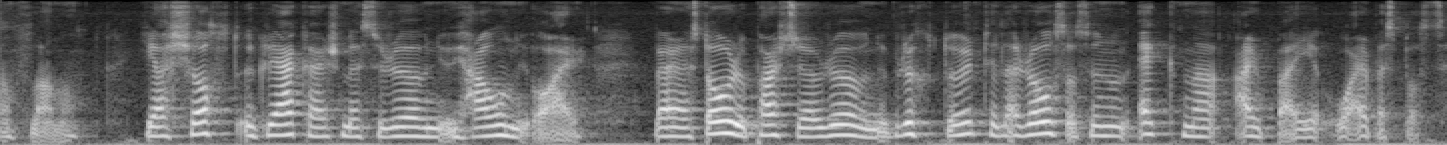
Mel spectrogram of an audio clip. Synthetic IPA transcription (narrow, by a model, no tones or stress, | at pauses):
a̰mflɑ̰ːnʊ̰n | jɑːʃɔlt̪ʰɔɡɾæːkasmɛst̪əɾøːʋnə̰ʊ̰haʊnɪ̰ʔɔ̰ːɹ | ʋæːɾaɪnst̪owɾəpʰatəɑːʋɾøːʋənəbɾʉkt̪ʊɹt̪ʰɪla̰ɾowsasʉnːʊnɛɡ̥naʔa̰ɹbæ̰ɪə̰ʔoːa̰ɹbaɪspʰla̰sə̥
